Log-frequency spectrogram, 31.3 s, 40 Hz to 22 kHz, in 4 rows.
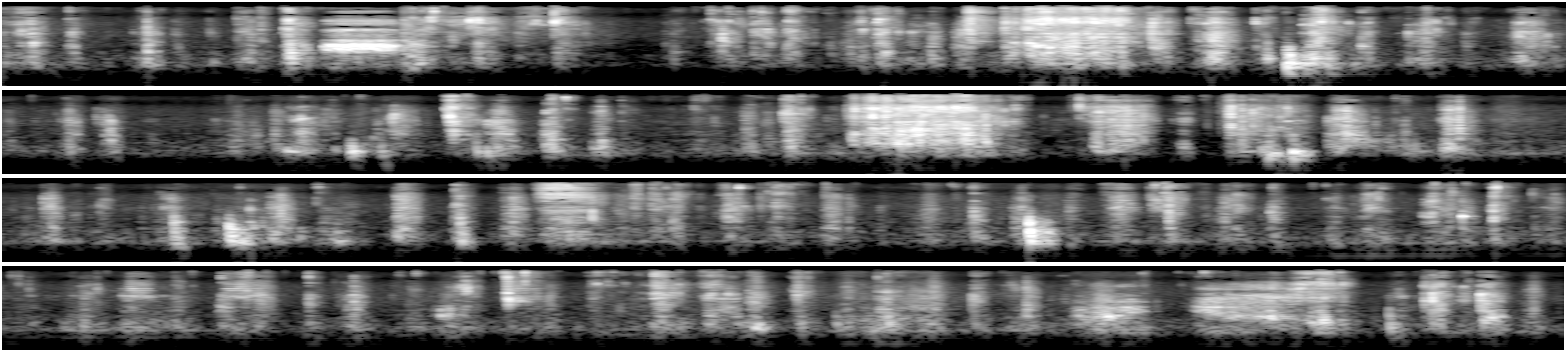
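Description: Close-up eating sounds of a person eating very hot noodle soup: chewing and wet mouth clicks throughout, broken by a few loud huffs of breath, two of the biggest about 5 and 12 seconds in, as she blows air to cool a mouth burnt by the hot food.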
